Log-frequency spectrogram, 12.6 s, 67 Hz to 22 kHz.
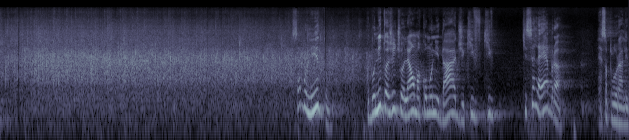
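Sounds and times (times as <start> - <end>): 
large crowd applauding: 0.0 - 7.9
speech: 6.0 - 6.8, 7.4 - 11.4, 12.0 - 12.5.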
